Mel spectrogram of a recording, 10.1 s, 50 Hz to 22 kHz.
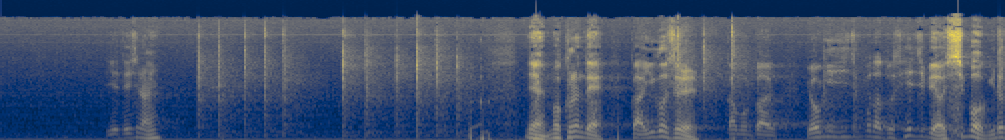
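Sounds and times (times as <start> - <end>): chalk tapping on blackboard: 2.0 - 5.0, 6.6 - 9.0.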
